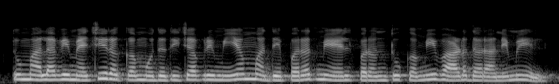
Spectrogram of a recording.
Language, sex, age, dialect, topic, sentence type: Marathi, female, 31-35, Northern Konkan, banking, statement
